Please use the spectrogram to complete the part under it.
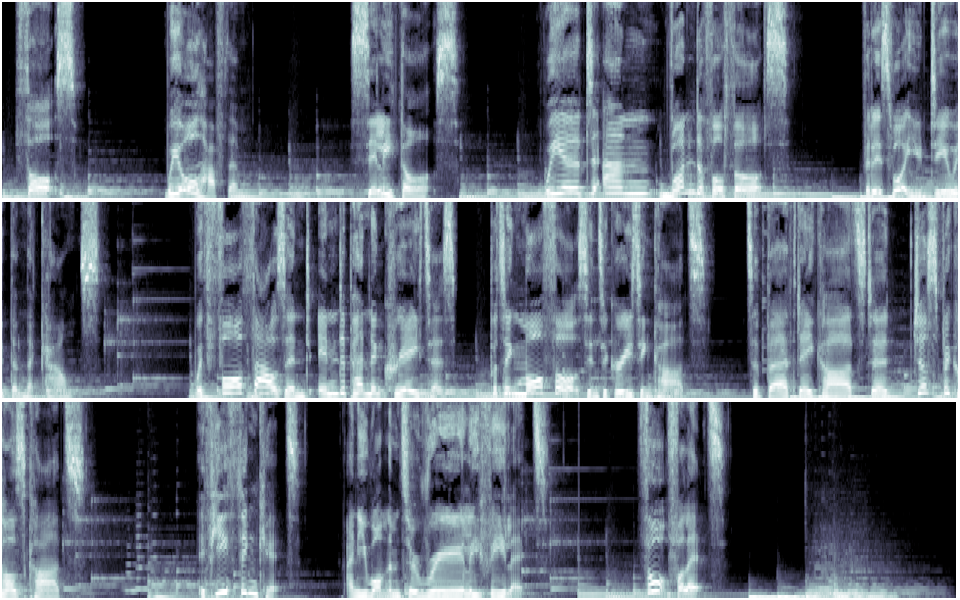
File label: female English Yorkshire accent commercial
